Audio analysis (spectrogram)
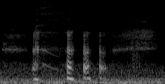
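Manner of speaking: airy, breathy little laugh; light chuckle. Real, not acted. Vlogger amused by a train that goes forever, light chuckle.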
